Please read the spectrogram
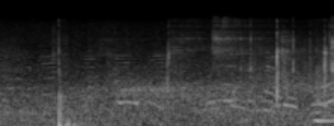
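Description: A football kicked on the pitch, one sharp thud about half a second in, with players' shouts around it and another short sharp knock near the end.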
